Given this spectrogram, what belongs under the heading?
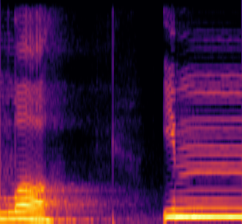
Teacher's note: hurum huruf ro dibunyikan secara tafkhim karena ro berbaris dah maka dibacanya tebal pangkal lidah diangkat · Lam pada lafaz Allah atau lam jalalah dibunyikan secara tafkhim sebab huruf sebelumnya berbaris fathah. Maka dibacanya tebal, pangkal lidah diangkat ya, bunyinya Allah. Innallah. Kemudian ada hukum alif lam yang dinamakan dengan alif lam syamsiyah.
